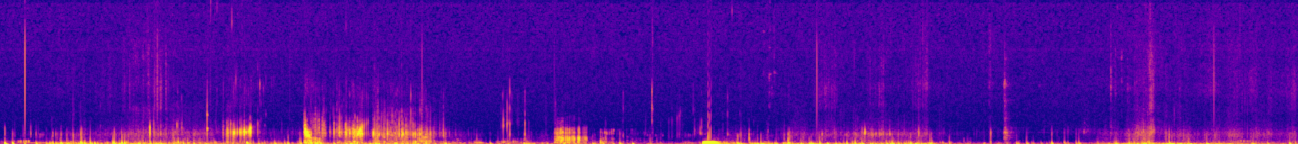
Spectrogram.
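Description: Continuous low gurgling and rumbling from the belly, ordinary stomach growling from gas and fluid moving through the gut.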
